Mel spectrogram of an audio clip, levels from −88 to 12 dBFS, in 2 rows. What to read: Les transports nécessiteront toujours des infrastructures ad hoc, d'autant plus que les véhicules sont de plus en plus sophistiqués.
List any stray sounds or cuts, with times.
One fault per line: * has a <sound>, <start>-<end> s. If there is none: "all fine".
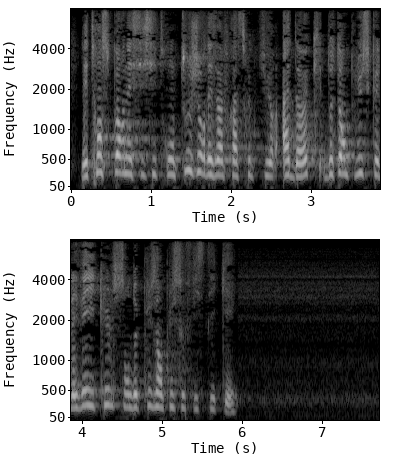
all fine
